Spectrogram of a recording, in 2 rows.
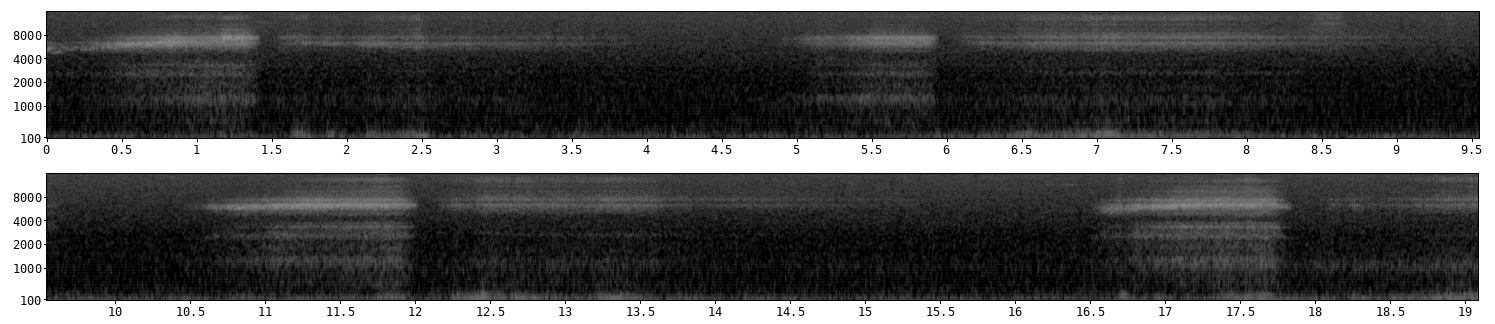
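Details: Adopted Staffy Ridgeback cross rescue female dog, born 2012, asleep on a sofa after a long walk and a big meal: slow, regular snoring cycles with soft rattling on each breath.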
